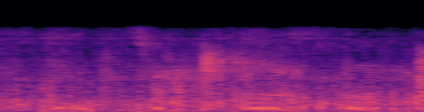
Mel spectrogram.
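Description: Pool balls click sharply against each other.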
